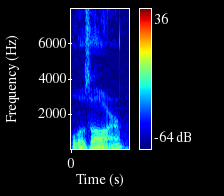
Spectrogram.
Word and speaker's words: Lazar: whose name is laser well it's not laser it's Lazar it's spelled laser no it's not yes it is it's La a z a r right yeah isn't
